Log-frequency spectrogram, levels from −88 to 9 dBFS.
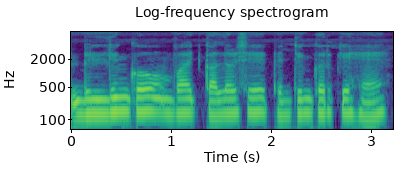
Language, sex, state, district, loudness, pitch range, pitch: Hindi, male, Arunachal Pradesh, Lower Dibang Valley, -16 LUFS, 140-145 Hz, 140 Hz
